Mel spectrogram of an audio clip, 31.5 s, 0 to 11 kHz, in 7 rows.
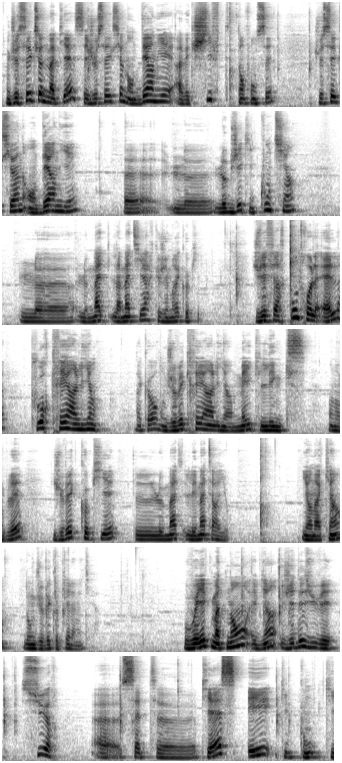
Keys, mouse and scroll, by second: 4.2 shift+middle click, 22.3 middle click, 23.3 alt+a, 23.6-25.4 scroll up 1, 25.4 click, 25.7 Tab, 26.4 middle click, 27.1 Tab, 27.1 scroll up 1, 27.2 Tab, 27.4 middle click, 28.6 Tab, 29.4 a, 30.7 Tab.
